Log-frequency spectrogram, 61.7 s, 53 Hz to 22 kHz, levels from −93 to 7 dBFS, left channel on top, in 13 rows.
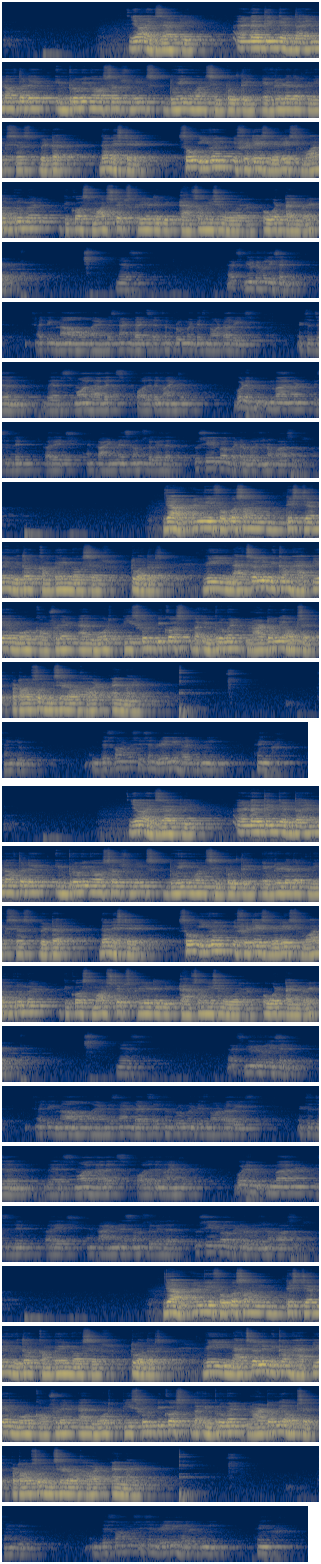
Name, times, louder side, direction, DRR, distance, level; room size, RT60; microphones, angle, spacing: voice 1, 1.9-2.9 3.5-10.4 11.0-11.6 12.2-14.9 15.2-18.9 40.4-44.4 44.7-45.2 45.8-52.2 52.4-54.4, equal, ahead, -2 dB, 0.5 m, -27 dB
voice 2, 20.7-21.1 22.4-23.4 24.2-27.5 28.2-31.3 32.0-35.9 36.2-37.7 55.7-55.8 57.1-57.4 58.4-60.4 60.9-61.2, left 2 dB, 70° left, -2 dB, 0.7 m, -43 dB
9.4 x 3.3 x 3.3 m, 1.5 s
head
